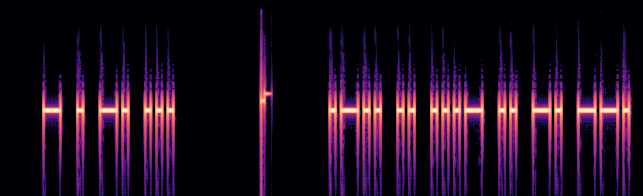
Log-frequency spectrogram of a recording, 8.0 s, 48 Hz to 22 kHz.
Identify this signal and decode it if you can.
Morse code, heard as a keyed tone, about 17 wpm, 700 Hz. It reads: TENS LIVING
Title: Sets of 4 Words - New Word Drill - 17wpm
